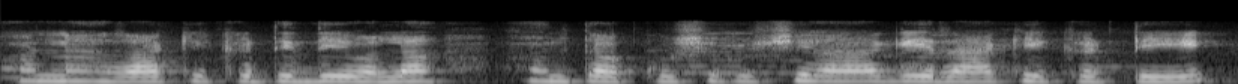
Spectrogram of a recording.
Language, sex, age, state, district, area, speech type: Kannada, female, 45-60, Karnataka, Vijayanagara, rural, spontaneous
